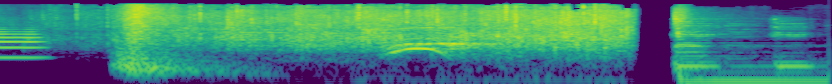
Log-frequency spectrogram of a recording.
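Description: A short brass-like tone, then a burst of crowd cheering and applause with a rising-and-falling call about two seconds in, cut off suddenly. Music with a steady beat starts just after.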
